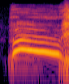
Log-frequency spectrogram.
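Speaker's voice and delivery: high loud whooping cheer; hype whoo. Real, not acted. Hyping pre-workout.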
